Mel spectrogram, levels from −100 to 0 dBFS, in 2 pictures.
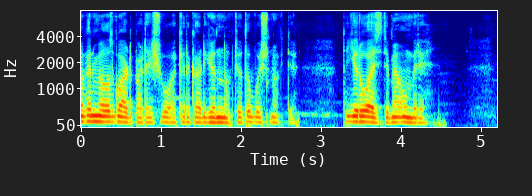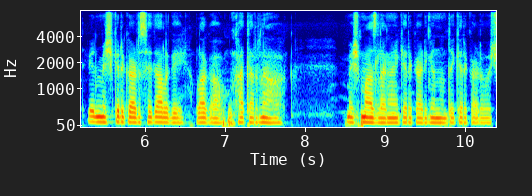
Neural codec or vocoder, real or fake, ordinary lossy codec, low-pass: none; real; none; none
